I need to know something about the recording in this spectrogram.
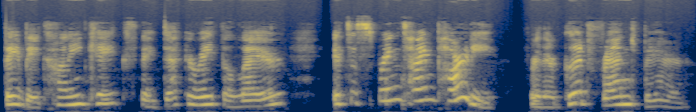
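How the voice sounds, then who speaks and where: A woman reading a children's picture book aloud as an expressive storyteller who draws listeners in. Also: high voice, unhurried, dull audio. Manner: expressive, asks listeners questions.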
